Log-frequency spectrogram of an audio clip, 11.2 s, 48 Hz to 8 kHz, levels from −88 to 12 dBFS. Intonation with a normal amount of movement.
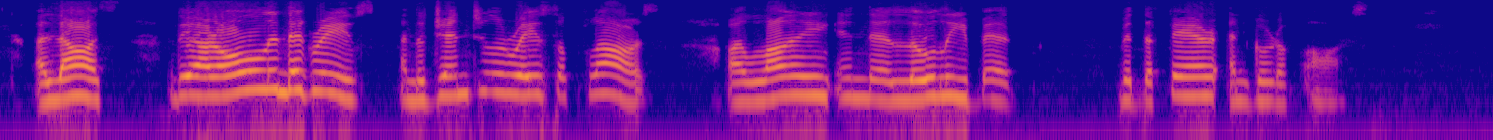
Yes: average, 3.3 semitones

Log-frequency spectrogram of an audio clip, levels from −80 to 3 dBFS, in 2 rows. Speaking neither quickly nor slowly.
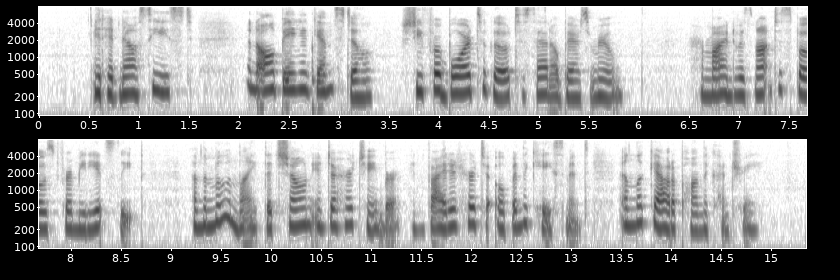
Yes: average, 175 wpm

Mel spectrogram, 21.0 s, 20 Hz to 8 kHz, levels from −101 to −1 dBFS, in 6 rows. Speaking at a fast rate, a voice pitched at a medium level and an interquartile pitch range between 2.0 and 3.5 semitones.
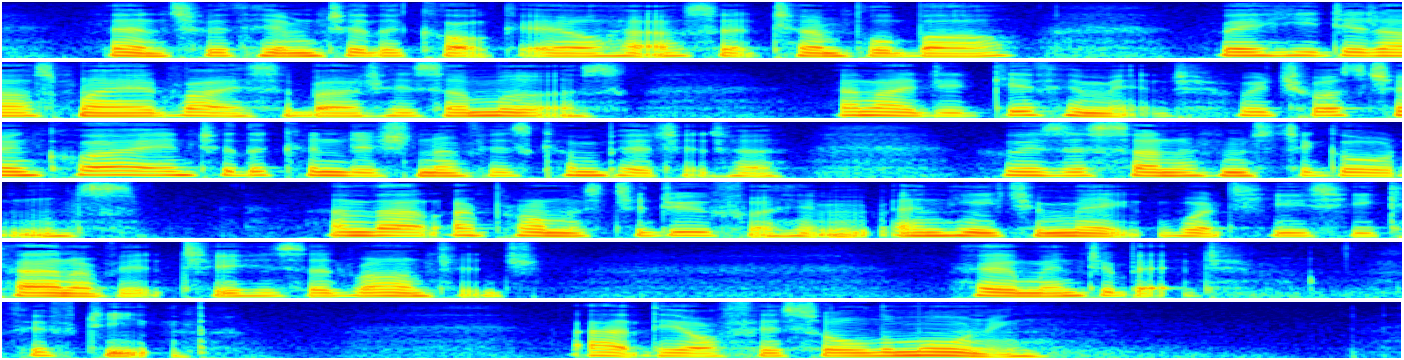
Yes: fast, 210 wpm; medium, 165 Hz; narrow, 2.4 semitones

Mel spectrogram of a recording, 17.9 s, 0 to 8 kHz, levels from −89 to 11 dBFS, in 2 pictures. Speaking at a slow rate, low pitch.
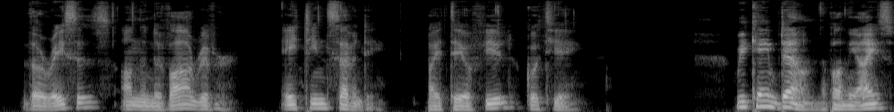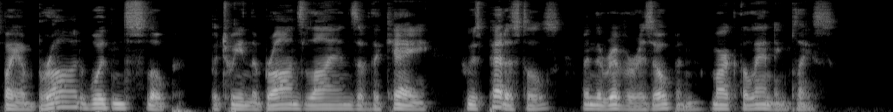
Yes: slow, 130 wpm; low, 100 Hz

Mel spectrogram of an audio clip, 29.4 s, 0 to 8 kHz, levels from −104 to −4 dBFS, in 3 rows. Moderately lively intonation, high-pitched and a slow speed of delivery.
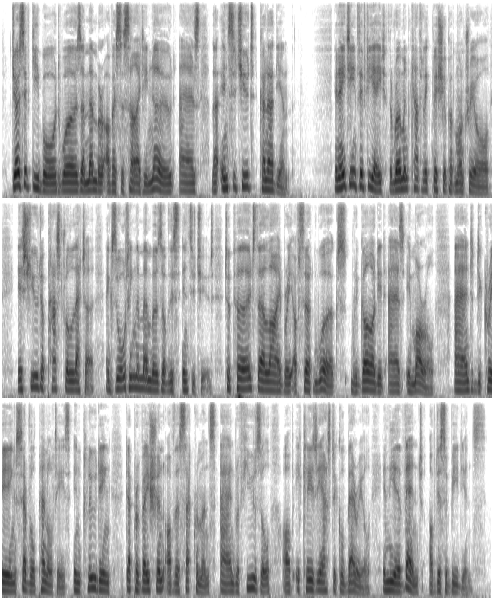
No: average, 3.9 semitones; low, 130 Hz; slow, 120 wpm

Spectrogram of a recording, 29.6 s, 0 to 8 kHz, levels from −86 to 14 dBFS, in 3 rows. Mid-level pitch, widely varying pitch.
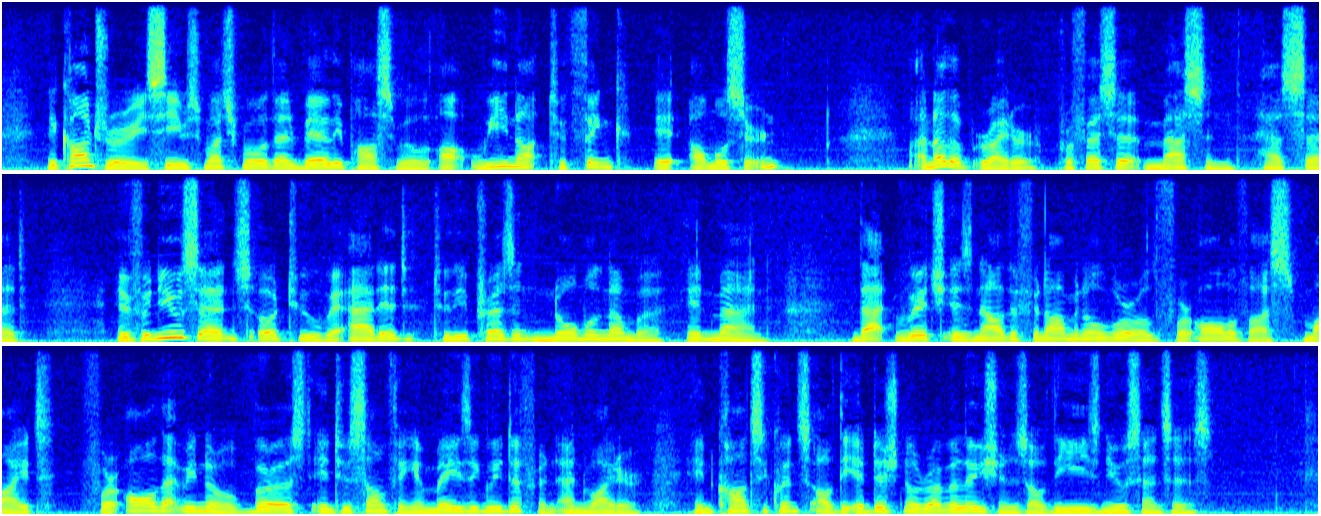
No: medium, 155 Hz; average, 4.0 semitones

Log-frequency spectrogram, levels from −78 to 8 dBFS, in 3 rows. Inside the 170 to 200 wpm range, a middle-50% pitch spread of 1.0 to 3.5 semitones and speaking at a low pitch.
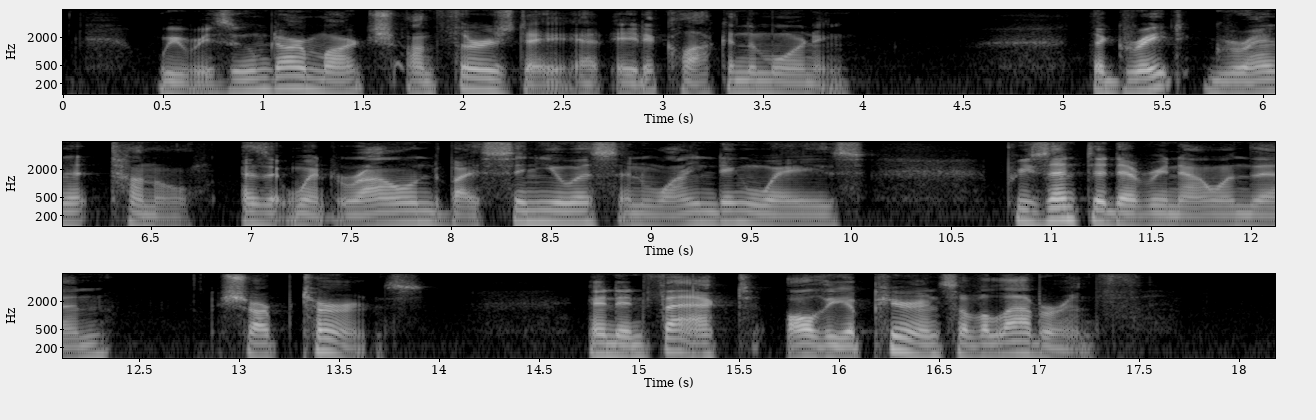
No: slow, 135 wpm; average, 2.9 semitones; low, 115 Hz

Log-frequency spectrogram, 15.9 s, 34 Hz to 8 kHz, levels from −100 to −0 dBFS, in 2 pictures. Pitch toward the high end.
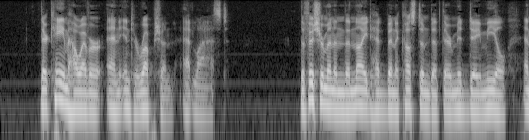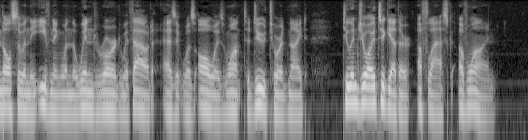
No: low, 110 Hz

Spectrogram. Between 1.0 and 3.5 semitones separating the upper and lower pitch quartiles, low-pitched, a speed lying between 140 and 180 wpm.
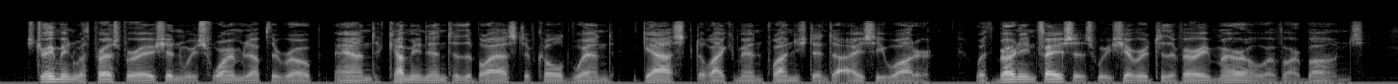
Yes: average, 3.0 semitones; very low, 95 Hz; average, 150 wpm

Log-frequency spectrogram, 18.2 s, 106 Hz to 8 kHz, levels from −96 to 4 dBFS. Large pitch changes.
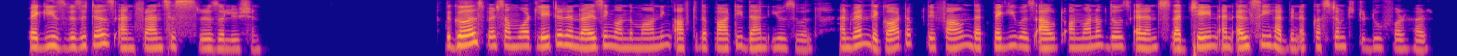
No: narrow, 2.4 semitones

